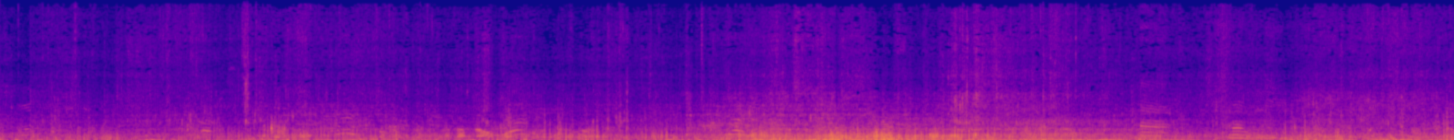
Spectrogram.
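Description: Wind buffeting the microphone over boat engines and water on the open sea, growing louder about halfway through, with faint passengers' voices in the background.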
